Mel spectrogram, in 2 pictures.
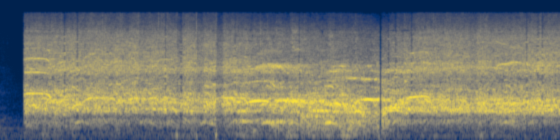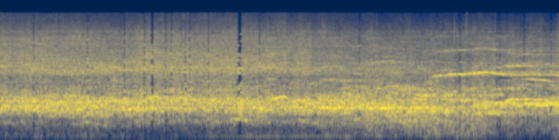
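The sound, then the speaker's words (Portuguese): A large crowd at a fight shouts and cheers continuously, a dense roar of many voices filling the space with scattered whoops and yells rising above it, steady and loud throughout. “Eu gosto que os pelegos são obrigados a ficar gritando lá, curtindo, um monte de apaniguado.”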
